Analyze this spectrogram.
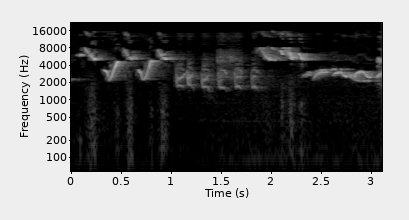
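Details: Sooty-headed bulbul lure song used to attract birds; rapid dipping whistled notes, stuttering chirps, then a long wavering whistle.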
